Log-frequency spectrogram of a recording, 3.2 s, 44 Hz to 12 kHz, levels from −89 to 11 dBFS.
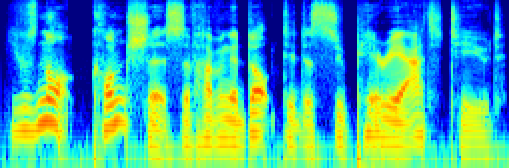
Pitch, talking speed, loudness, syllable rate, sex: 115 Hz, 190 wpm, -19 LUFS, 6.3 syllables/s, male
